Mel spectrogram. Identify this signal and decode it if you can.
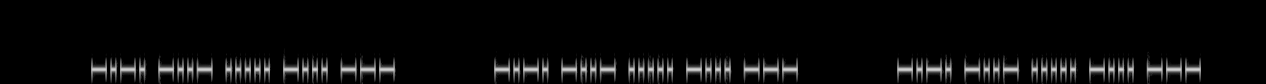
Morse code, heard as a keyed tone, about 25 wpm, 700 Hz. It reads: CX5BO CX5BO CX5BO
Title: DXCC-100 Call Signs - 5 Characters - Repeated 3x - 25wpm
